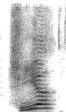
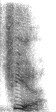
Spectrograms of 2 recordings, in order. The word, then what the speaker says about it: Chia: It's Chia. It's Chia coin. Yeah. Chia coin. Mm-hmm. I don't know how to pronounce it. Like Chia Pet.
